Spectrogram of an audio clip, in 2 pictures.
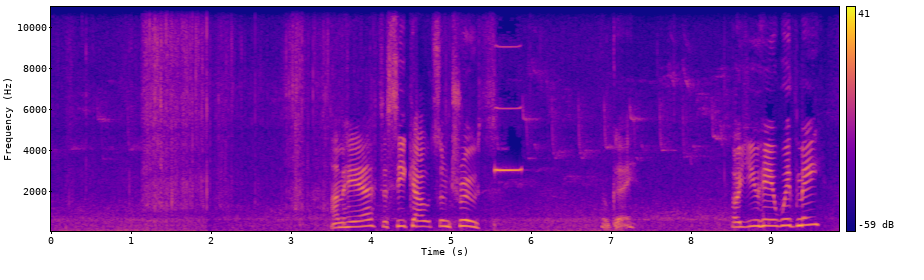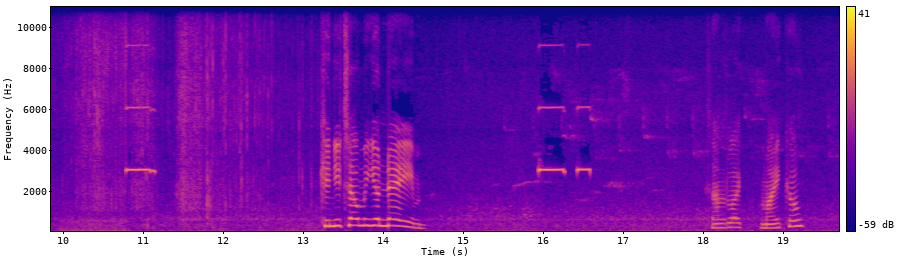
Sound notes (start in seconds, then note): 0.2 birds chirping; 0.2 leaves rustling; 5.5 beep; 7.8 birds chirping; 10.6 leaves rustling; 10.8 beep; 15.8 birds chirping; 15.9 beeping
